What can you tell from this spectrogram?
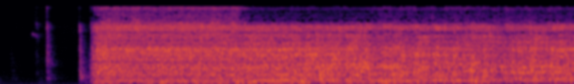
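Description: Automatic wall plastering machine switched on about a second in: its motor drives the mortar-filled trowel carriage up the mast, running loud and steady while it spreads render onto the wall.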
